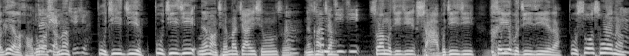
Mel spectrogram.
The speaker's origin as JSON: {"language": "Chinese", "region": "Beijing", "country": "China", "said": "就是我们北京人"}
